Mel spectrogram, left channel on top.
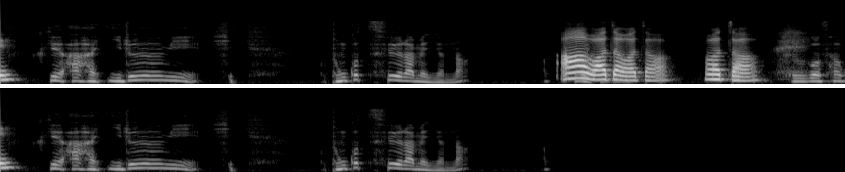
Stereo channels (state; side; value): drops out; right; at 5.5 s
